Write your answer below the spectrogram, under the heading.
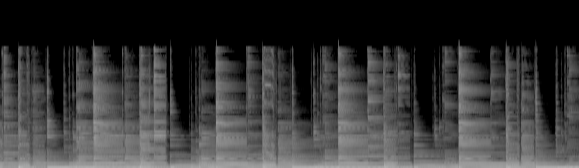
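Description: Background music: an acoustic guitar strumming chords in a quick, steady rhythm.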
